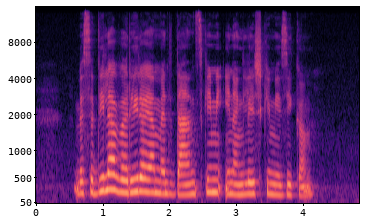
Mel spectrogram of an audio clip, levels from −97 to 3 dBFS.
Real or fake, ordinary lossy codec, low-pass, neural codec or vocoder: real; none; 14.4 kHz; none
